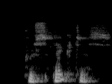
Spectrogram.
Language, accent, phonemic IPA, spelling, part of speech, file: English, Southern England, /pɹəˈspɛktəs/, prospectus, noun, LL-Q1860 (eng)-prospectus.wav
- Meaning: A document, distributed to prospective members, investors, buyers, or participants, which describes an institution (such as a university), a publication, or a business and what it has to offer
